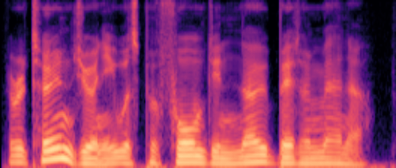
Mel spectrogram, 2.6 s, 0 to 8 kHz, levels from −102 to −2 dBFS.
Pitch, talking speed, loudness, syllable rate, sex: 105 Hz, 205 wpm, -16 LUFS, 6.3 syllables/s, male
